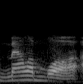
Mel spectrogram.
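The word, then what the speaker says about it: Malinois: They're Belgium Malamutes. Am I pronouncing it? – Malamois. I botched the name, too. I constantly call them Malamar, which is a cookie. they're Belgian Malamois.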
